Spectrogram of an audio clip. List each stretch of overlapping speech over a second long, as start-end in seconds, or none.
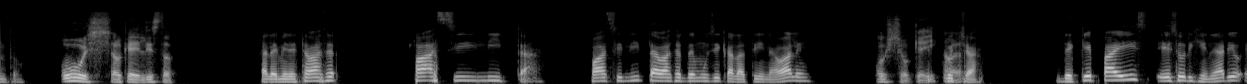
none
